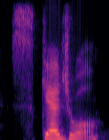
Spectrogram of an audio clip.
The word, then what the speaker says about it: schedule: So the ch, it's going to be a k sound. SK schedule and the D. Schedule schedule schedule.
